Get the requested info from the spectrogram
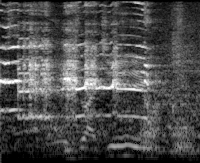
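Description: A rooster crowing: a long, high call that ends about a second and a half in.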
